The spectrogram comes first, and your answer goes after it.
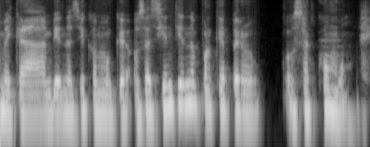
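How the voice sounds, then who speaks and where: A woman's fairly low voice at a very fast pace. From Ciudad Juárez, Mexico. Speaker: consulate cultural worker and Pilates instructor. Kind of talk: interview.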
